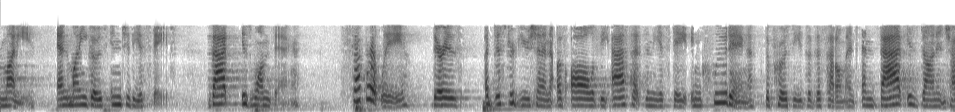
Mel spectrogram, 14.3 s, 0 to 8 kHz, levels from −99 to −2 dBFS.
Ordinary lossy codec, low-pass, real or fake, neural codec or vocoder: AAC, 16 kbps; 7.2 kHz; real; none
